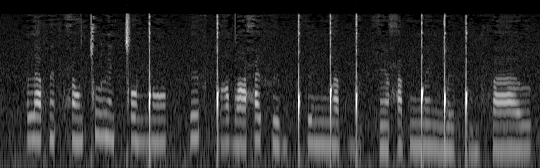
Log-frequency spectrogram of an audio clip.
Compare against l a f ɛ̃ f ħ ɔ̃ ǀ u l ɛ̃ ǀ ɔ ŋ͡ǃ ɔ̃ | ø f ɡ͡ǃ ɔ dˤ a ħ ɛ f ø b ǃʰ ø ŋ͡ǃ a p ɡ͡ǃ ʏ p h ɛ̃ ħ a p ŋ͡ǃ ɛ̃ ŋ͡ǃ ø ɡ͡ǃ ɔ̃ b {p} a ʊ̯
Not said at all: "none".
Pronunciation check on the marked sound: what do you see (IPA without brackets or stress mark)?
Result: f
